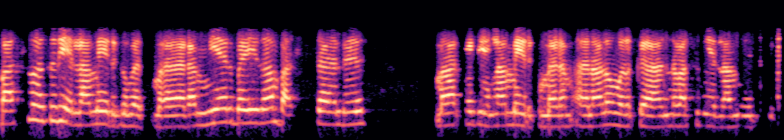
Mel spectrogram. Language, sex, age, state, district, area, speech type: Tamil, female, 18-30, Tamil Nadu, Virudhunagar, rural, conversation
